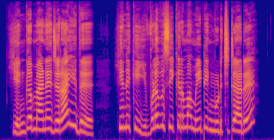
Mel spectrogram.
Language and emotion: Tamil, surprised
